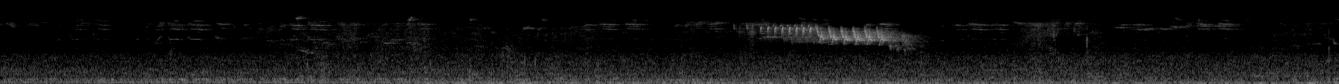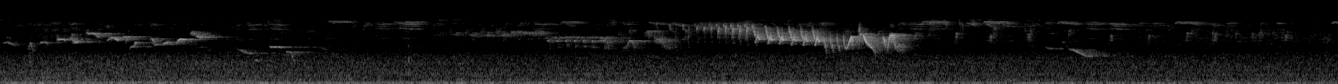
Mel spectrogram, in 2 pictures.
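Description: Birds chirping and calling over steady outdoor background noise. Twice, a louder, rapid phrase falls in pitch.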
